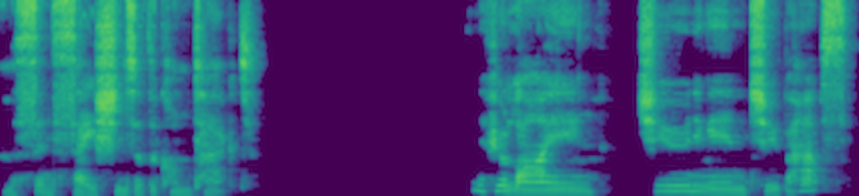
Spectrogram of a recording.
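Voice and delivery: calm, unhurried voice with long pauses; guided meditation. Acted. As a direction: guide them gently into stillness, leaving space between phrases.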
